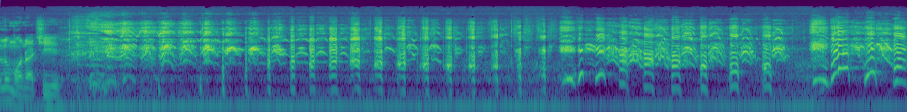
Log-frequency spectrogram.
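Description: A young man laughs loudly and wildly close by.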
